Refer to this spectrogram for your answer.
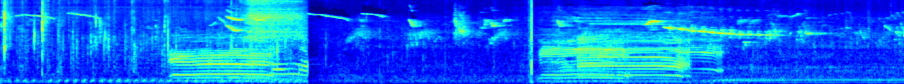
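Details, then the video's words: Cows and oxen moving leisurely along a rural road to their resting place; two sustained harmonic moos, the first cut off abruptly, with scattered clicks and a thin high whistle. "Thousands of cows walked very leisurely towards the resting place the sound of cow all along the way"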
